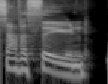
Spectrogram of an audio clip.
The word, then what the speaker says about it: Savathun: And they have revealed the Witch Queen Savathun, which I don't, there is an accent on the U, maybe it's Savathun. I don't know. – I think it's Savathun.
